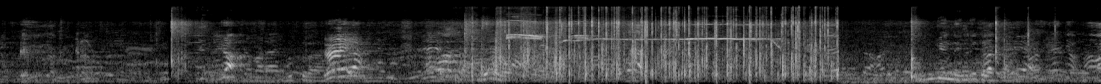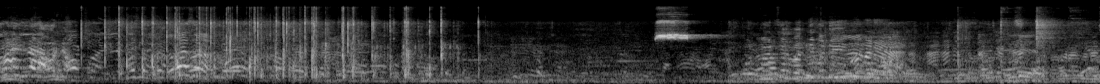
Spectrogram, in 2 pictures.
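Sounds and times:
crowd chatter and shouting: 0.0 - 22.0
people clapping: 4.6 - 8.4, 9.8 - 10.7, 11.6 - 16.1
referee's whistle blasts: 17.6 - 18.3.

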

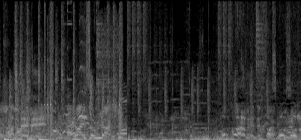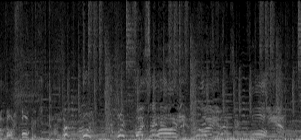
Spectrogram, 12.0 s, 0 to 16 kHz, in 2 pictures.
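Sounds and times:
people shouting excited cries: 0.0 - 2.6, 7.2 - 11.7
music with thumping beat: 0.0 - 5.3, 9.6 - 12.0.

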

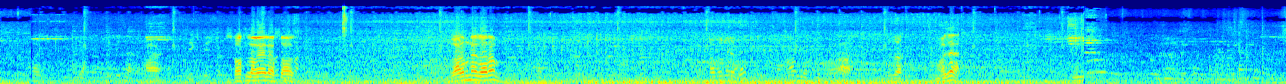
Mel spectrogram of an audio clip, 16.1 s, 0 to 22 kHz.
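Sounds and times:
street traffic rumble: 0.0 - 16.0
voices nearby: 0.1 - 16.0.

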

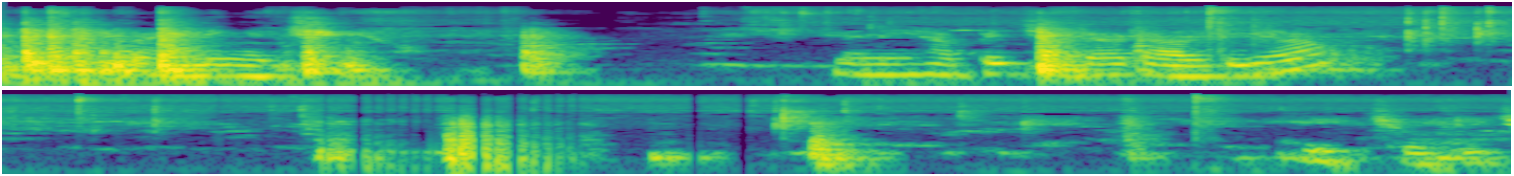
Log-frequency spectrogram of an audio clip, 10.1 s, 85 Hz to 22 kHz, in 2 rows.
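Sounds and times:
seeds sizzling in hot oil: 0.9 - 10.0.

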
